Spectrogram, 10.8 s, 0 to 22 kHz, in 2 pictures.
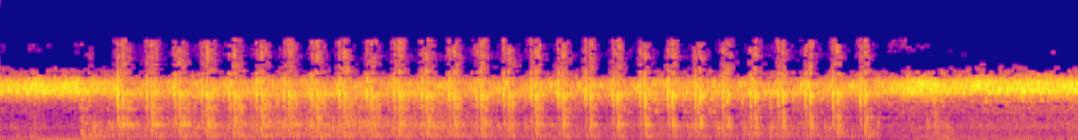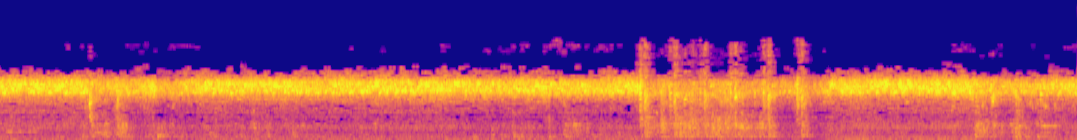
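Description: Hydraulic breaker on a Doosan DX225LCA crawler excavator pounding a rubble pile in rapid, even blows, with the excavator's engine running underneath. The hammering runs steadily for about four seconds, eases off, then comes back in a short burst near the end.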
